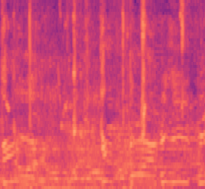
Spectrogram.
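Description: Basketball being dribbled on a hardwood court, a few sharp bounces, heard through the game's broadcast audio.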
